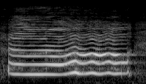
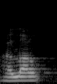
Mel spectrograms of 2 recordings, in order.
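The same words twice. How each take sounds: First: It is said in an exaggerated, sugary way. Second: It is said flatly and bluntly. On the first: This is a mocking imitation of forced politeness. "What am I supposed to go?" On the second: This is an ordinary greeting, not meant aggressively. "that's a very normal way for me to answer the phone"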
